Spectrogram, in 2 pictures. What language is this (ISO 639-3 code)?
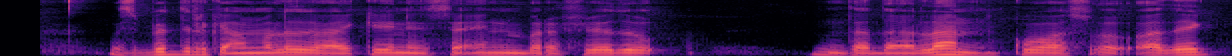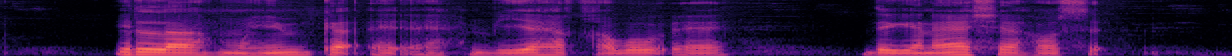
som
